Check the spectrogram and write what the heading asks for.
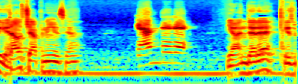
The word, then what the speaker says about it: yandere: Okay, so my first ever interaction with, or impression of yandere, I'm going to say that, because I'm going to trigger so many people.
